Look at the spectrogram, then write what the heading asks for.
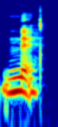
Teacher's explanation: Like when you usually say like Nicholas, you would think that your tongue like would come up and down, but how you would do it in Korean is your tongue would hit the back of your teeth, which is why it can make like a D sound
